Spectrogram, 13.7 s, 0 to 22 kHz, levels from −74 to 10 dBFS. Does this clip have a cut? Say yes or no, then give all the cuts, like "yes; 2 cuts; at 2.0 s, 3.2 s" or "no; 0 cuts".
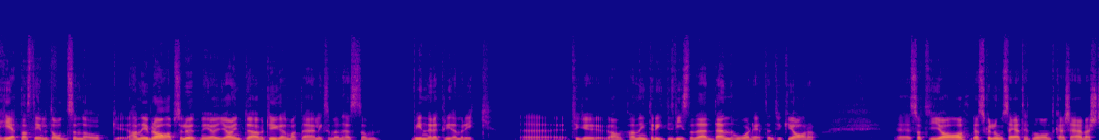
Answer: no; 0 cuts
